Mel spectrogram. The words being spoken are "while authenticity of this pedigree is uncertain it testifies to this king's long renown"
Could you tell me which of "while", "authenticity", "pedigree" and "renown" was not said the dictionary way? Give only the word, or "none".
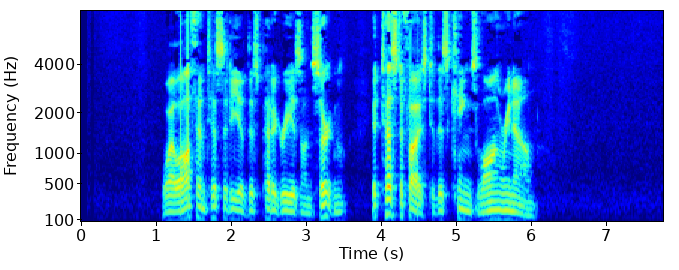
none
